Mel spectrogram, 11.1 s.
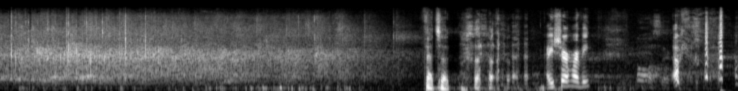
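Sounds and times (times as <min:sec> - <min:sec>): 
crowd applauding: 0:00.0 - 0:06.1
speech: 0:06.4 - 0:09.0
laughter: 0:06.9 - 0:08.1, 0:10.3 - 0:11.0.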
